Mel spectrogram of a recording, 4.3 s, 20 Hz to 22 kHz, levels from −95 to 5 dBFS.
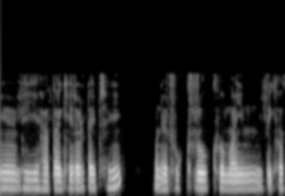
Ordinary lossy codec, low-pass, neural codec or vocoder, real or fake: none; 5.4 kHz; none; real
